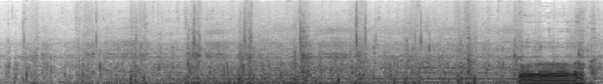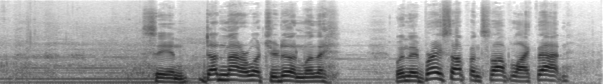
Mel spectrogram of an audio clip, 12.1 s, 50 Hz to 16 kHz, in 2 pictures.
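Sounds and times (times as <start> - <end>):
wind rumble on microphone: 0.0 - 6.1
horse hoofbeats on sand: 0.0 - 6.5.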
